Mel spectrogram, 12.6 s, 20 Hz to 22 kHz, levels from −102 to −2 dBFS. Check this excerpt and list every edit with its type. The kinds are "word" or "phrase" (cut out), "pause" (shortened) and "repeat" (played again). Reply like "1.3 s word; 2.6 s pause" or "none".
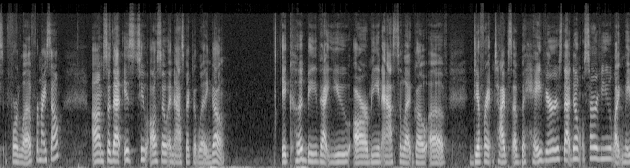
none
